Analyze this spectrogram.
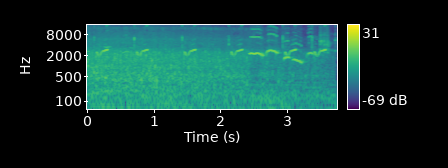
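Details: Murai batu, the white-rumped shama, singing as a lure to get a silent shama singing again: a run of quick rising whistled slurs, some paired, with sharp high chips and short clicking notes between them.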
